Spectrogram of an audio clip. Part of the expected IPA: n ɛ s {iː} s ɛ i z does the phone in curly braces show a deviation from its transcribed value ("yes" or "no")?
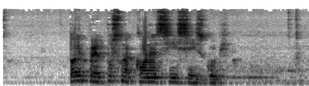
no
